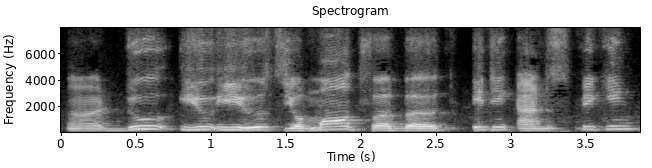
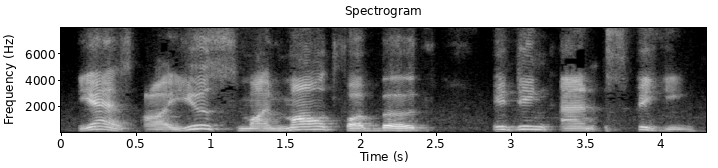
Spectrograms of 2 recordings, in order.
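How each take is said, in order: First: Slow model question, "speaking?" rising at the end; question tune. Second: Slow model answer, "speaking" falling at the end; answer tune. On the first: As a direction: ask slowly, lifting the end on "speaking". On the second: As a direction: answer slowly, letting "speaking" drop. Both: Shown as a demonstration. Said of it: "ঠিক একইভাবে উচ্চারণ করবেন".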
